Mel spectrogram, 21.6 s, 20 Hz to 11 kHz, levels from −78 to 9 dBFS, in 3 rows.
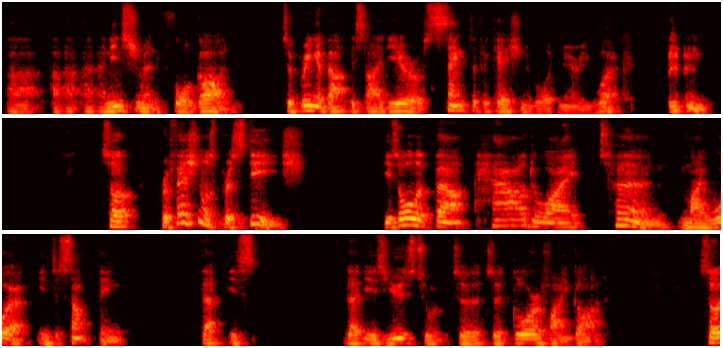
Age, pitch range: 50-69, 105-130 Hz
